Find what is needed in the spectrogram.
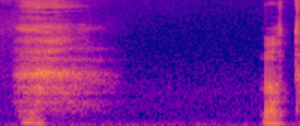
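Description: A man's sigh, one breathy exhale of about half a second just after the start, recorded close on a dummy-head binaural microphone.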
